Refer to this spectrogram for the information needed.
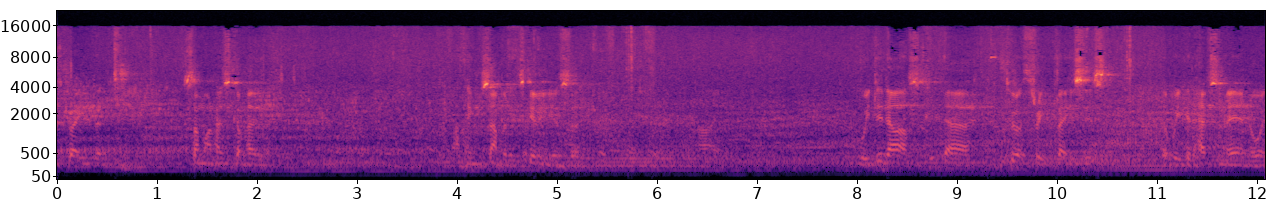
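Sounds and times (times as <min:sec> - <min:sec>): light aircraft flying overhead: 0:00.0 - 0:12.0.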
